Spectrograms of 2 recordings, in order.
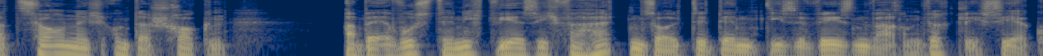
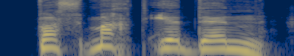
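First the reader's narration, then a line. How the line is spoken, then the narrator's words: Shout. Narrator (German): schrie Bastian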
